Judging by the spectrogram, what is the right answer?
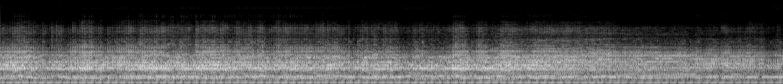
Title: #lg top load washing machine noise problem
